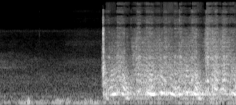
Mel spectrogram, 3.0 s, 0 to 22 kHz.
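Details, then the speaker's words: Abandoned 1977 Chevy Camaro on booster: cranking, then the engine suddenly catches and roars unevenly for a second. Clogged carburetor believed to need removal, cleaning or rebuild. "All right, guys, I really think the carburetor needs to come off, be Yeah. cleaned out."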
